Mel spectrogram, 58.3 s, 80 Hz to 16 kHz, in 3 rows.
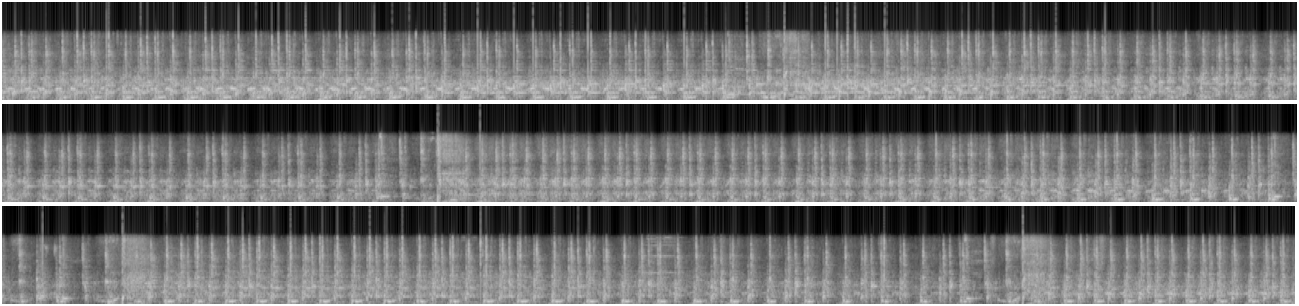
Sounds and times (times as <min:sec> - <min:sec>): Medium engine (mid frequency): 0:00.0 - 0:48.6, 0:49.4 - 0:58.2.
